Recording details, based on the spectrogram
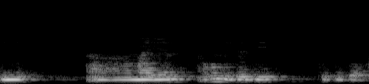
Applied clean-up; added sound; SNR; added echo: none; none; none; reverberation time 0.6 s.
